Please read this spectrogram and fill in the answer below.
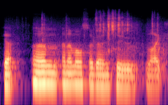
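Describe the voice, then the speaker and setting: A man's voice: fairly low pitch, little pitch movement, a little slow, mellow, a little hiss or hum. A man speaking casually as a player at a live tabletop game show, describing his actions and counting rolls. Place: live convention show before an audience.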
